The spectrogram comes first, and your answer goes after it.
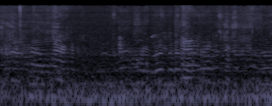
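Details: Buzzing of fighting honey bees, a rough low hum with quick warbling tones rising and falling in short bursts.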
